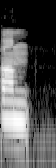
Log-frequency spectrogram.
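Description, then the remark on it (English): A single loud meow from a cat named Georgia, lasting about half a second, with a steady tone that drops off at the end, followed by quiet. “Now, sometimes, a little kitty cat's here.”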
